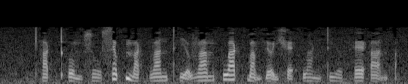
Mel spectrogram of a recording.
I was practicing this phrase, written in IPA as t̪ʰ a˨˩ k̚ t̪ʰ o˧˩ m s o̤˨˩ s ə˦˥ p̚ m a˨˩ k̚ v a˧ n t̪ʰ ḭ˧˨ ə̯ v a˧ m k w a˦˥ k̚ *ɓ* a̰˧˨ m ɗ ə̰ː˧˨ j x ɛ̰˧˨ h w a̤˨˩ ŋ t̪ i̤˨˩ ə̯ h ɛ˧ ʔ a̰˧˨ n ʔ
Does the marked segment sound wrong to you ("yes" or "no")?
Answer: no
